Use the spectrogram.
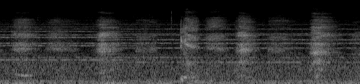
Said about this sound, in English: Just slow that breathing down. In, out, okay? You're safe.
